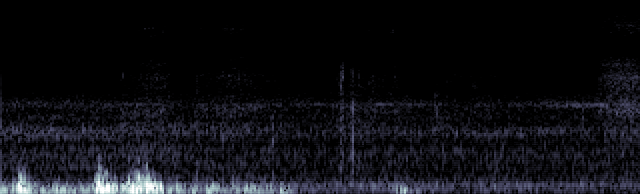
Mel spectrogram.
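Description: Outdoor street ambience: a low, gusty rumble for the first half, then a quieter steady background with a faint high hum.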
